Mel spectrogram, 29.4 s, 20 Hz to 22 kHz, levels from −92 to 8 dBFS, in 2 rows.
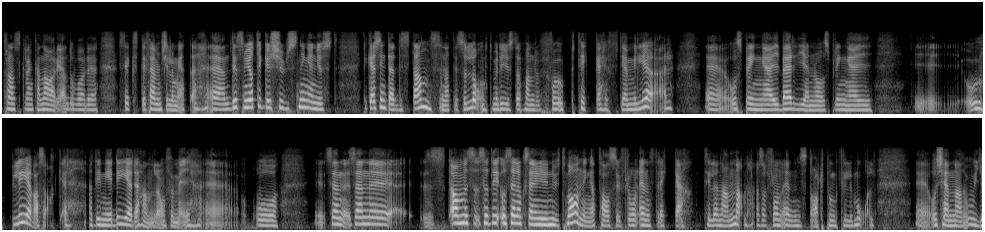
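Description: No faults found; the speech is carried over the AMR wideband (HD Voice) codec at 12.65 kbit/s, whose light coding character is audible but nothing goes wrong.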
